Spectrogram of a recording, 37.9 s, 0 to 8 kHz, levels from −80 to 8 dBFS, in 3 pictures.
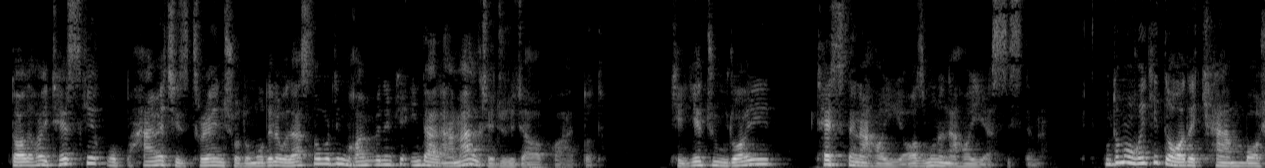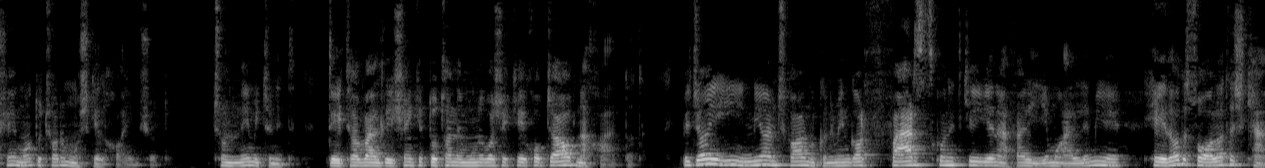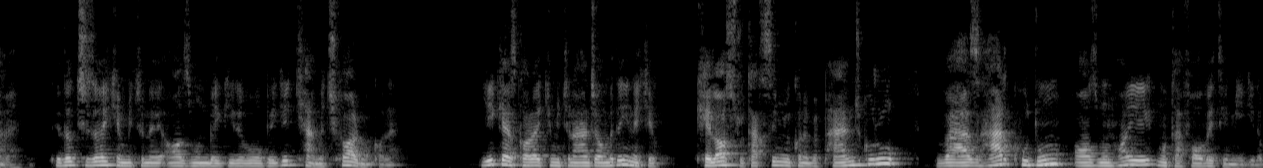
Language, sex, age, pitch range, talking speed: Persian, male, 30-49, 130-190 Hz, 175 wpm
